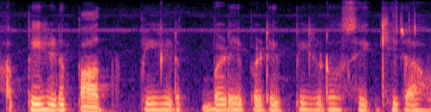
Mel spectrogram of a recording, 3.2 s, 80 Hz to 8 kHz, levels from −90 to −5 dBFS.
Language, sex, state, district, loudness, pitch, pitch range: Hindi, male, Himachal Pradesh, Shimla, -20 LUFS, 150 Hz, 145-155 Hz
